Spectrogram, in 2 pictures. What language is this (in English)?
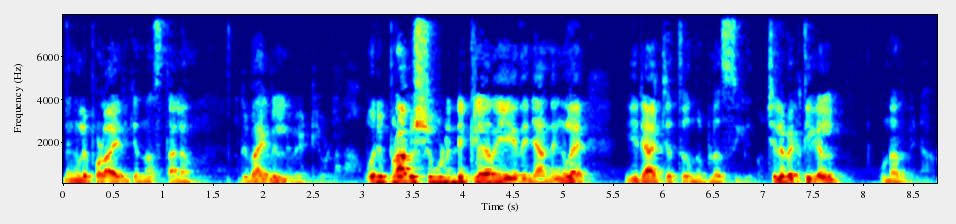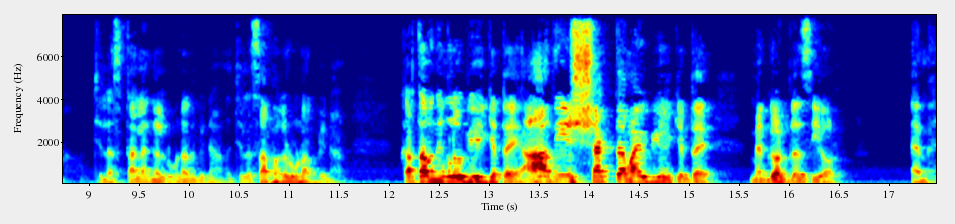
Malayalam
